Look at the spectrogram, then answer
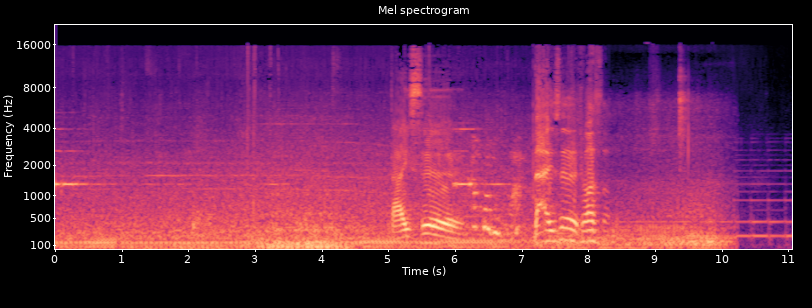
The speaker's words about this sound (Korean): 원동기 면허 시험장의 소리 들려드렸습니다. 합격입니다.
